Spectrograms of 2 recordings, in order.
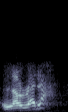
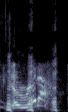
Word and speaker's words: Loretta: You must pronounce it properly. It's Loretta. Loretta.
